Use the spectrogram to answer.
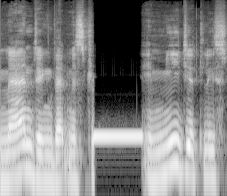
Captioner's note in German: Piepton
